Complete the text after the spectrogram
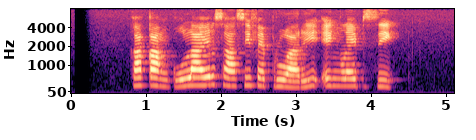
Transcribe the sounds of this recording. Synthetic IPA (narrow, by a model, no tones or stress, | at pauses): kakaŋkulaɪrsasifeb̥ɾuaɾiʔɪŋlabsɪk̚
